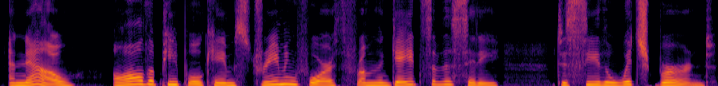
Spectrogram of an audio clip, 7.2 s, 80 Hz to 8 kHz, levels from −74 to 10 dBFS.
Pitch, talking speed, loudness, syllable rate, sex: 230 Hz, 160 wpm, -16 LUFS, 3.9 syllables/s, female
